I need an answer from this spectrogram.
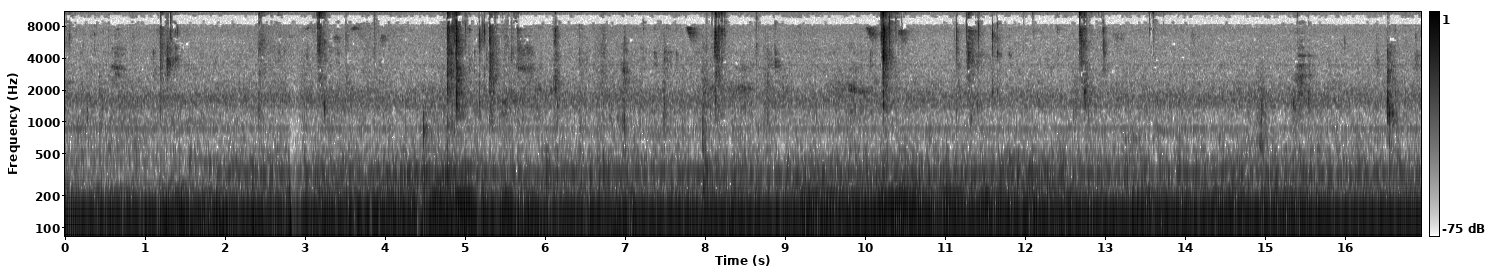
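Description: Close-miked chewing: soft, wet mouth clicks and smacks scattered irregularly, over a steady low hum.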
